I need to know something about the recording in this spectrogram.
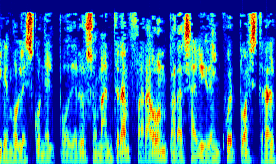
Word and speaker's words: Faraón: Todo el mantrán Faraón se divide en 3 sílabas así: Faraón. El Fa es de la escala musical. El Ra es como un sonido grave, se debe vocalizar con un doble R.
